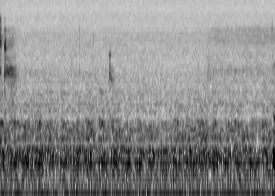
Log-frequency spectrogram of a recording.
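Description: Steady low background hum in the room, with a faint brief scratch of a marker on the whiteboard about one and a half seconds in.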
